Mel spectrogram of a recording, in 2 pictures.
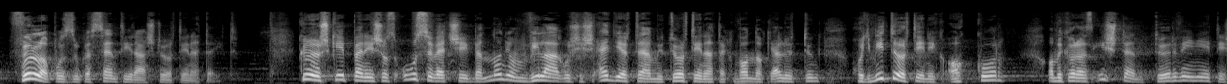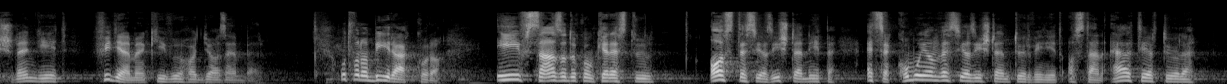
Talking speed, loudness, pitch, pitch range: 125 wpm, -19 LUFS, 150 Hz, 130-180 Hz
